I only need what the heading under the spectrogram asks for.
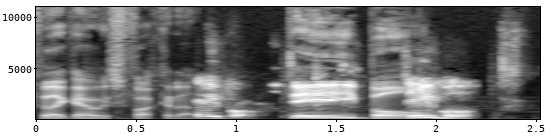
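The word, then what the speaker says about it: Daboll: Dable. Dable. Like Dable. Day and Bull. Dable. Got it. Yeah. Dable. Dable. Yeah. Like table, but Dable.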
